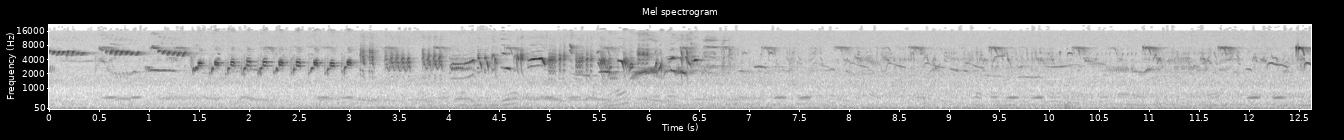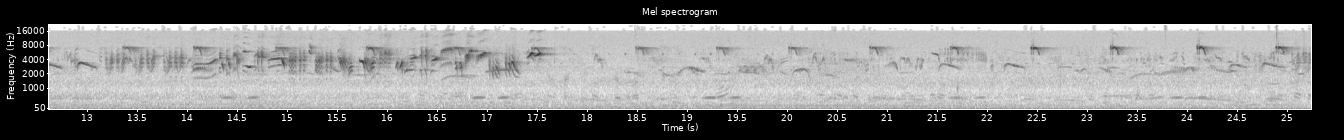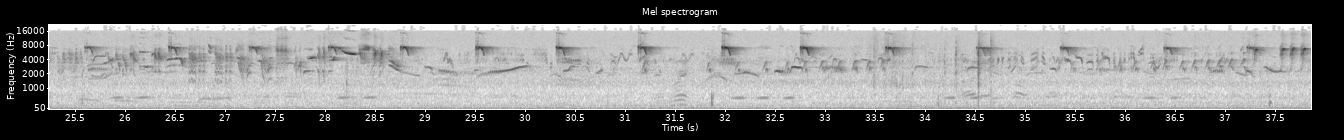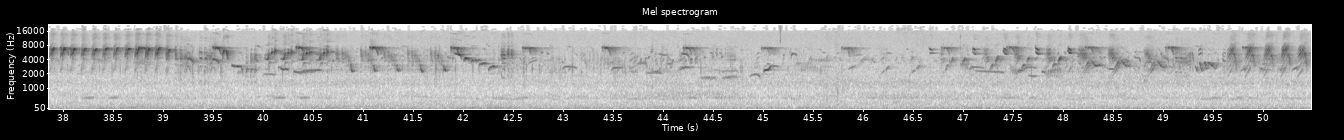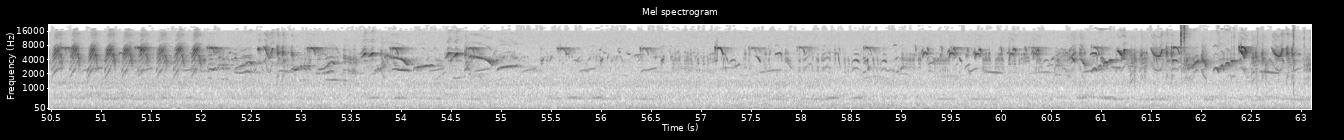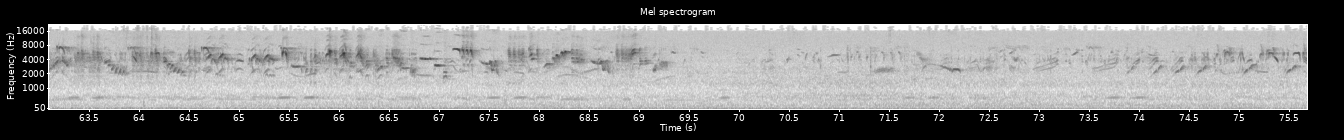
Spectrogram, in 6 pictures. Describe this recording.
Here, 29 persons died because of a terrible tempest called Xynthia. All houses were destroyed. Now the place is a golf. You can here the very excited Eurasian Blackcap, the Eurasian Hoopoe (hou-hou-hou) and the Zitting Cisticola (zzi zzi zzi...).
